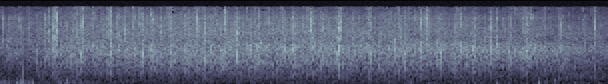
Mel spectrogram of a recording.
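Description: An audience applauds to welcome a film producer and director as an interview guest. The clapping is dense and steady, with crisp individual claps, and it eases slightly toward the end.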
